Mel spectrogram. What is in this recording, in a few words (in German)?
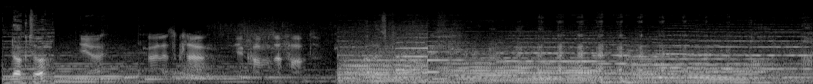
Krankenpfleger Telefonstimme Taxifahrer; Outer Limits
